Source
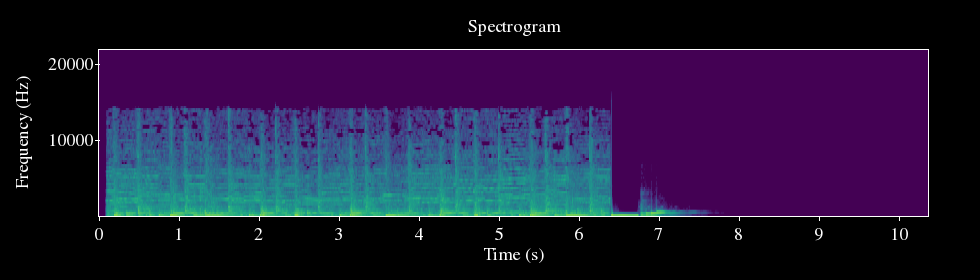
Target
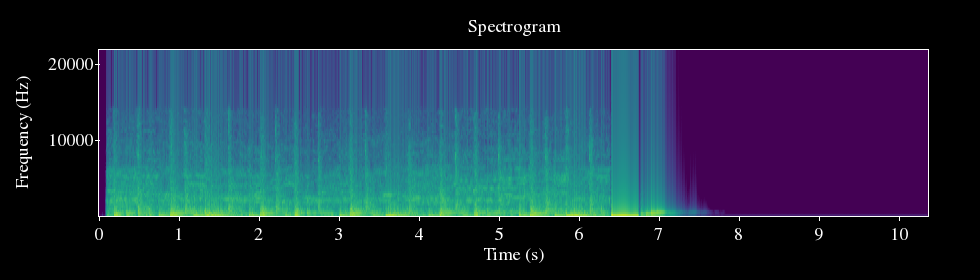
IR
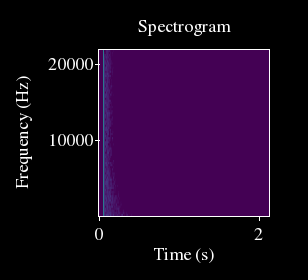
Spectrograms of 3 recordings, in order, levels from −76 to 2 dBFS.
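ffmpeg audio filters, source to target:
-af "aeval=exprs='val(0)*sgn(sin(2*PI*130*n/s))':channel_layout=same,volume=5.5dB"

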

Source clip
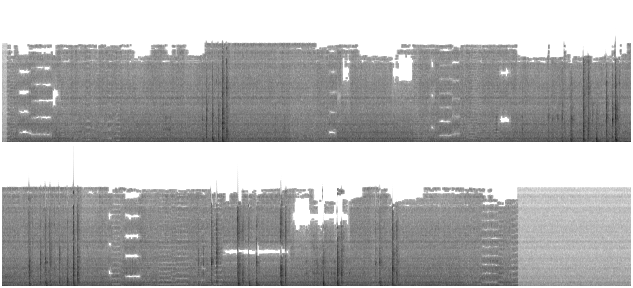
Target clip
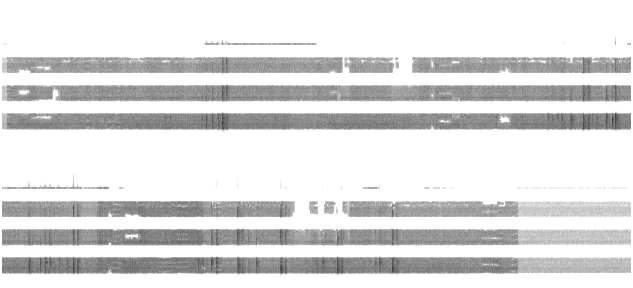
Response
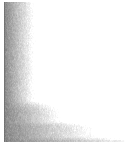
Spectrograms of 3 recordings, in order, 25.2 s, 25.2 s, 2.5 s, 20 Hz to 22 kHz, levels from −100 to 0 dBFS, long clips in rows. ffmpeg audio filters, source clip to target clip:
-filter_complex "[0:a]asettb=1/sr,asplit=3[link_01][link_02][link_03];[link_01]atrim=end=14.494[link_04];[link_02]atrim=start=14.49:end=16.6,asetpts=PTS-STARTPTS,afade=type=in:duration=0.004:curve=qsin,afade=type=out:start_time=2.106:duration=0.004:curve=qsin,highshelf=frequency=3000:gain=8.5[link_05];[link_03]atrim=start=16.596[link_06];[link_04][link_05]acrossfade=duration=0.004:curve1=hsin:curve2=qsin[link_07];[link_07][link_06]acrossfade=duration=0.004:curve1=qsin:curve2=hsin,afftfilt=real='re*eq(mod(floor(b*sr/1024/2200),2),1)':imag='im*eq(mod(floor(b*sr/1024/2200),2),1)':win_size=1024:overlap=0.75,volume=-5dB"

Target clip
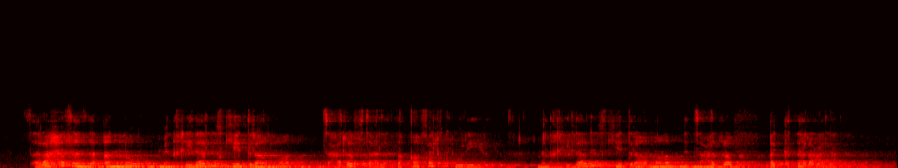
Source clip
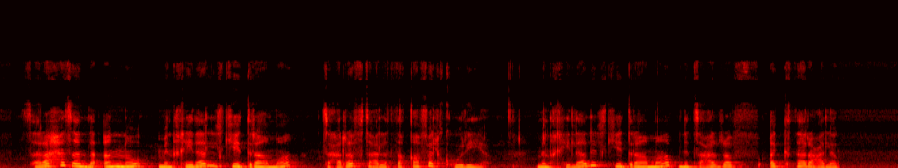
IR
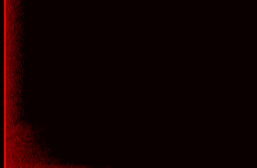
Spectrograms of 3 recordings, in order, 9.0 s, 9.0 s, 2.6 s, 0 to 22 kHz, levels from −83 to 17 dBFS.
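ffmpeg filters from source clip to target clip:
-filter_complex "[0:a]lowpass=frequency=6200:width=0.5412,lowpass=frequency=6200:width=1.3066,equalizer=frequency=200:width_type=o:width=0.92:gain=-12,aecho=1:1:147:0.299[link_01];[1:a]atrim=start_sample=2205,asetrate=34398,aresample=44100[link_02];[link_01][link_02]afir=irnorm=-1:irlink=0,volume=-3dB"

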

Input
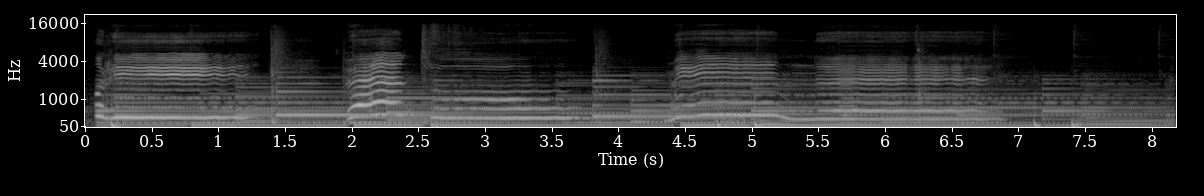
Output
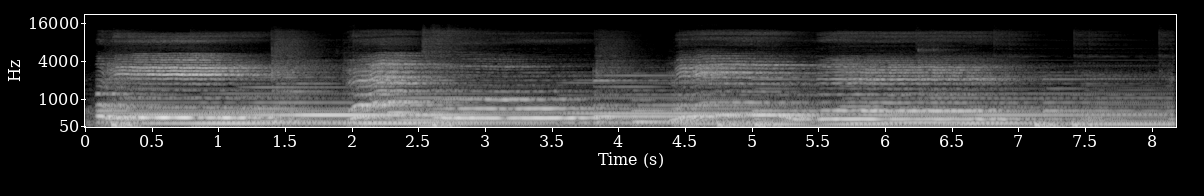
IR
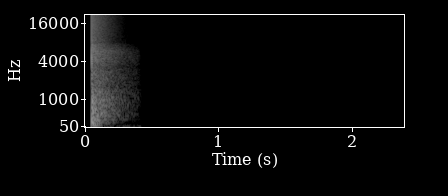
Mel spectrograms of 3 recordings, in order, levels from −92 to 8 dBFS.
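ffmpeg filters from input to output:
-filter_complex "[0:a]equalizer=frequency=170:width_type=o:width=1.5:gain=3,areverse,acompressor=mode=upward:threshold=-35dB:ratio=2.5,areverse,lowshelf=frequency=95:gain=-8.5,asplit=2[link_01][link_02];[link_02]alimiter=level_in=1.5dB:limit=-24dB:level=0:latency=1,volume=-1.5dB,volume=-0.5dB[link_03];[link_01][link_03]amix=inputs=2:normalize=0,aecho=1:1:61.22|113.7:0.282|0.631[link_04];[1:a]atrim=start_sample=2205,asetrate=25137,aresample=44100[link_05];[link_04][link_05]afir=irnorm=-1:irlink=0,volume=-5.5dB"

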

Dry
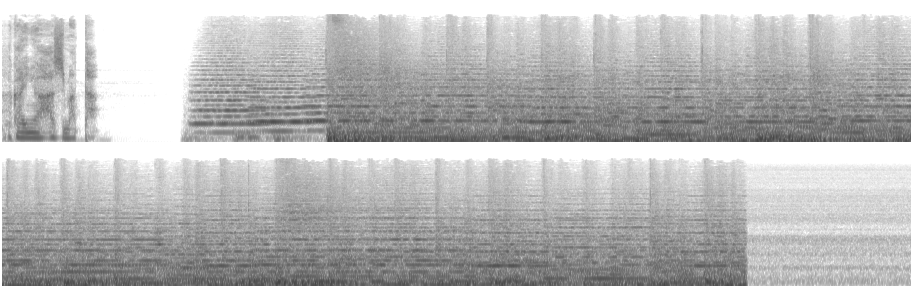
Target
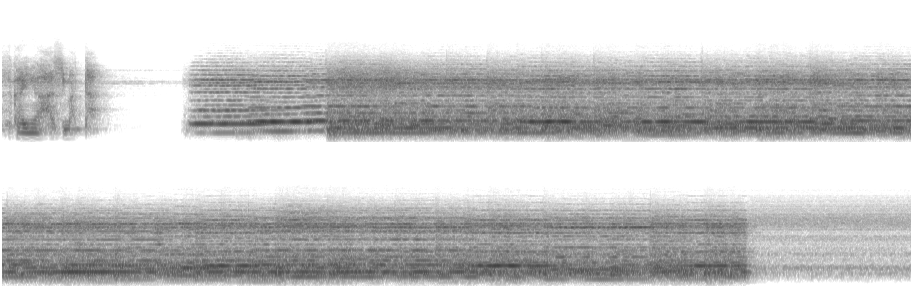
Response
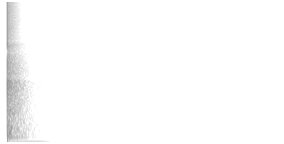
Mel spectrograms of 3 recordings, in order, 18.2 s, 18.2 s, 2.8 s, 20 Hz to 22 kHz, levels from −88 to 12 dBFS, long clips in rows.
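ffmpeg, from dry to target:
-filter_complex "[0:a]acrossover=split=2500[link_01][link_02];[link_02]acompressor=threshold=-49dB:ratio=4:attack=1:release=60[link_03];[link_01][link_03]amix=inputs=2:normalize=0,aexciter=amount=3.8:drive=4:freq=2500,highpass=frequency=260:width=0.5412,highpass=frequency=260:width=1.3066,equalizer=frequency=300:width_type=q:width=4:gain=9,equalizer=frequency=460:width_type=q:width=4:gain=6,equalizer=frequency=1400:width_type=q:width=4:gain=-7,equalizer=frequency=2500:width_type=q:width=4:gain=8,lowpass=frequency=3200:width=0.5412,lowpass=frequency=3200:width=1.3066,asplit=2[link_04][link_05];[1:a]atrim=start_sample=2205,highshelf=frequency=5300:gain=9[link_06];[link_05][link_06]afir=irnorm=-1:irlink=0,volume=-5.5dB[link_07];[link_04][link_07]amix=inputs=2:normalize=0,volume=-1.5dB"

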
